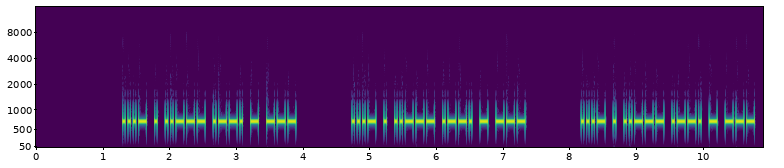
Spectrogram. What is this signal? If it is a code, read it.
Morse code, heard as a keyed tone, about 32 wpm, 700 Hz. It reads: VE2PTO VE2PTO VE2PTO
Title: DXCC-100 Call Signs - 6 Characters - Repeated 3x - 30wpm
